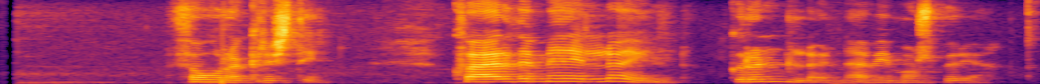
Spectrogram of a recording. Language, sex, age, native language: Icelandic, female, 30-39, Icelandic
